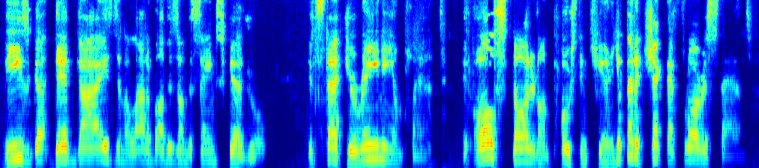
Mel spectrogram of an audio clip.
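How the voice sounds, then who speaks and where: A cynical, hard-boiled private detective, played by a man in a somewhat high voice. He delivers wisecracks deadpan, in the manner of a 1940s radio noir drama. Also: unhurried. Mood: sardonic.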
